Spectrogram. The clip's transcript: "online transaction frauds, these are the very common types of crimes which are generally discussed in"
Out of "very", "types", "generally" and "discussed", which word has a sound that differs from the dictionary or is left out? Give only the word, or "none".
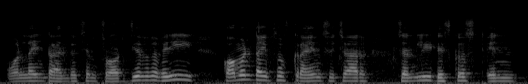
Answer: none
